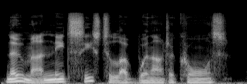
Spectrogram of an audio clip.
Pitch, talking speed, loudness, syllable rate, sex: 100 Hz, 220 wpm, -18 LUFS, 5.4 syllables/s, male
